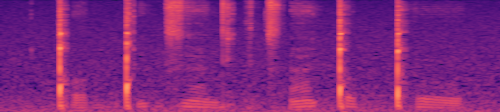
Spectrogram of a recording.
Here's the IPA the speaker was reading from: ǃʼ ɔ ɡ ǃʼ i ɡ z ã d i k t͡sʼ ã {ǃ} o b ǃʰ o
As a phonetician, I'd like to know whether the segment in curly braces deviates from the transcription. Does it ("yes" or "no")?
no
